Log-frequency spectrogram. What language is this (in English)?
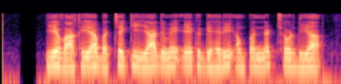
Urdu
